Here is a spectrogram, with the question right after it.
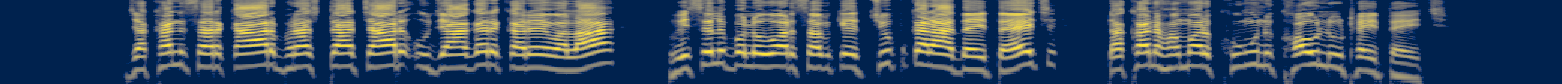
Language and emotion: Maithili, angry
